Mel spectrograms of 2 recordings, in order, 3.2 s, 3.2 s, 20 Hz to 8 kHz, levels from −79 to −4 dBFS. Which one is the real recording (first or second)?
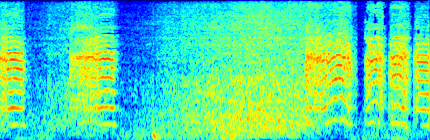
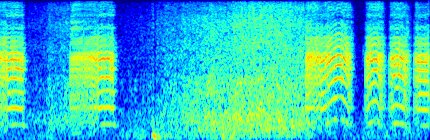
second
